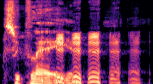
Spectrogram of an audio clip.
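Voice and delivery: suplex drawn out as "soo-playy"; echoed French-style pronunciation. Pretend. Co-host echoing the correction, suplex as "soo-play".

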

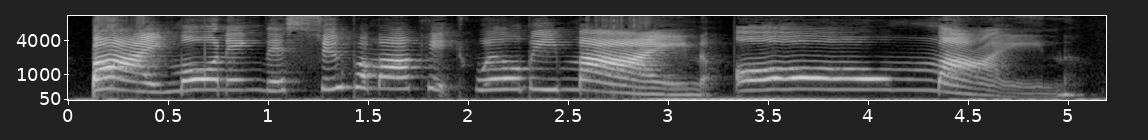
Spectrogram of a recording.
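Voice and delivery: high, loud villain boast; squeaky megalomaniac villain; gloating evil pea. A narrator's reading. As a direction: claim it all in greedy triumph. Evil pea gloats over plan.

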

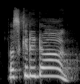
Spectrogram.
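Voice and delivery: high, bright mocking sing-song of what people say; mock cheerful advice. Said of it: "they say".

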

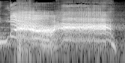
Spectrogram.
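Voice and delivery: high mock scream of refusal; toddler yelling. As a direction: imitate a child shrieking mid-tantrum. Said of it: "he's still yelling".

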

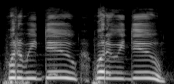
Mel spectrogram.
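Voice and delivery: high-pitched panicky child impression; imitated kid in a tizzy; Alex. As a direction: plead like a frantic little girl, high. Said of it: "So she goes".

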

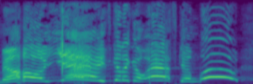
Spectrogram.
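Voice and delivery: loud, high, whooping cheer; excited cheer. Retold or imitated. Greek fans cheering that Philip will ask Jesus, loud whoop. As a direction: whoop like thrilled fans backstage.

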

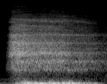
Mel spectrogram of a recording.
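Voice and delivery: long audible sigh out; deep sigh. Shown as a demonstration. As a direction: breathe out in a big sigh. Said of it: "a big sigh".

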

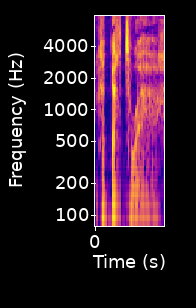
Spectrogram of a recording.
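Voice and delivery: repertoire said the French way; French pronunciation, with a throaty French r; French accent. Real, not acted. Speaker covering an unsure word, in a French accent. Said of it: "when I say it with a French accent".

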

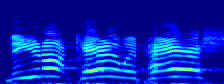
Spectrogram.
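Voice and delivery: loud, high, frantic cry; panicked disciples. Acted. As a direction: cry out over the storm in panic. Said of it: "They wake up Jesus".

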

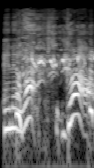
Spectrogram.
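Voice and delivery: laughing, loud and high. Real, not acted. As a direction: crack up while telling it. Laughing at the crash story.

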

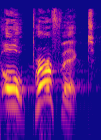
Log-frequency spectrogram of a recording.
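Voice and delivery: slow, high, loud oh perfect; savoring delight. Retold or imitated. Pastor voicing delight at a milkshake, slow and high. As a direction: relish the first sip. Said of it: "It's like".

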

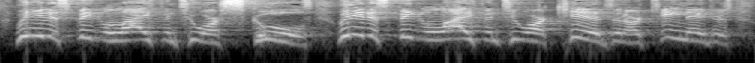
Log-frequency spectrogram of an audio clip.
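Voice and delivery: high, very loud rallying preacher; full-force preaching. Real, not acted. Preacher urging the church to speak life, full-force shouting. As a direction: drive each line home with a shout.

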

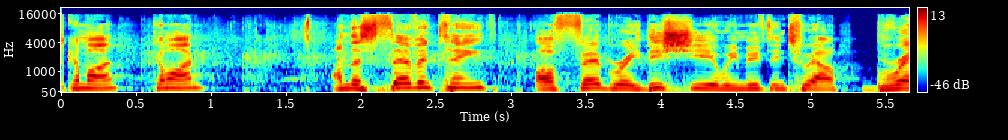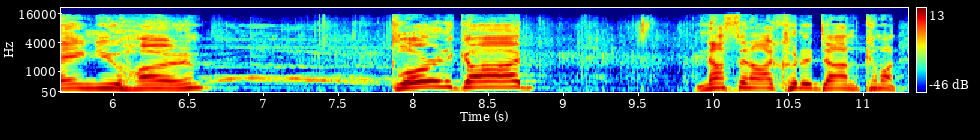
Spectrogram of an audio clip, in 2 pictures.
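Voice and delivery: loud, high preacher's cry; fiery preaching. Real, not acted. Pastor rousing the congregation, loud high preaching. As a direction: lift the room with a shout of praise.

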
